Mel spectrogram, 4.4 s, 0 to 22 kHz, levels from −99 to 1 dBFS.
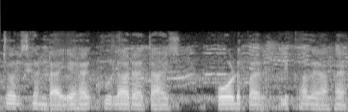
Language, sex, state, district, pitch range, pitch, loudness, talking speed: Hindi, male, Haryana, Charkhi Dadri, 100-110 Hz, 105 Hz, -19 LUFS, 150 wpm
